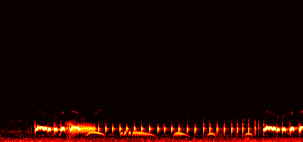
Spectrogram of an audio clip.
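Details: Lure song of a loud local zebra dove: a bright trilled phrase, then soft falling coos and a run of short pulsed notes, ending with another quick warbled phrase.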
